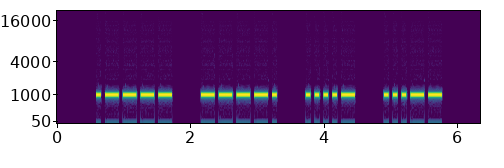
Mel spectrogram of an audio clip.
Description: Morse code, heard as a keyed tone, about 18 wpm, spaced as for 12 wpm, 1000 Hz. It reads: 1943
